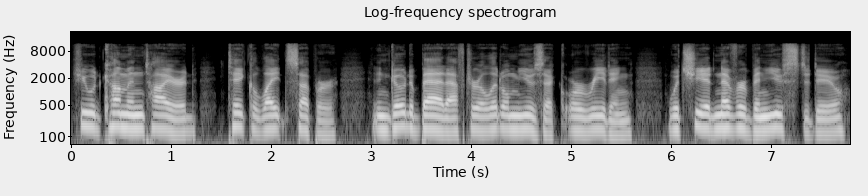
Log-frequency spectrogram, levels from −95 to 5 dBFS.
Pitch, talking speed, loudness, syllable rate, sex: 140 Hz, 210 wpm, -17 LUFS, 5.1 syllables/s, male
